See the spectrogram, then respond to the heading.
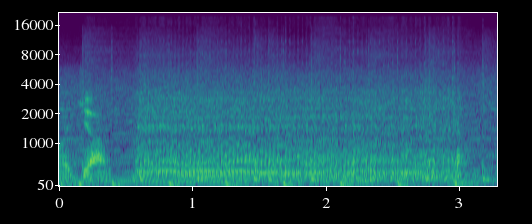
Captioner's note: drill runs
